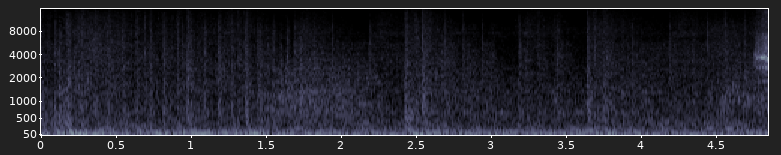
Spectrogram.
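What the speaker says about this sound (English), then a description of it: "Shotgun there, nice." Dense gunfire in the zombie game Killing Floor 3, a blur of overlapping shotgun blasts and other weapon shots over a loud, continuous battle din with no clear gaps.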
